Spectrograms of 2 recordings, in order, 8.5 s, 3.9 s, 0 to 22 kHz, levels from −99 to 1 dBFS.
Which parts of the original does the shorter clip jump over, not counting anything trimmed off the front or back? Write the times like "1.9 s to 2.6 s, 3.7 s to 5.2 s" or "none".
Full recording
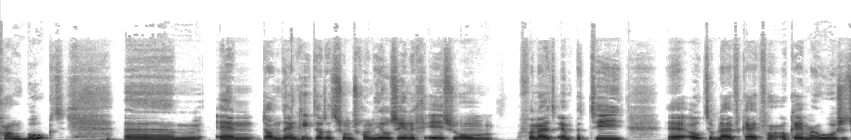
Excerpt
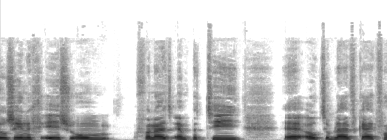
none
